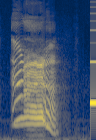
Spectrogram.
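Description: A drawn-out, wavering vocal moan fades away, then after a brief pause a single short, loud electronic beep sounds sharply at the end.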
